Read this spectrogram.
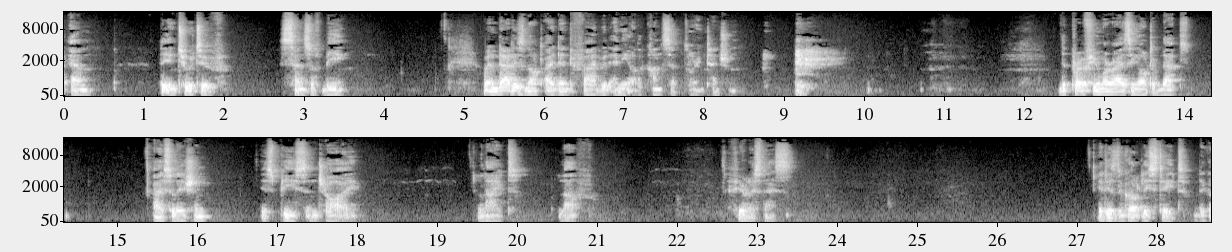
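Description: An older man speaks calmly and slowly in short phrases, close by.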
